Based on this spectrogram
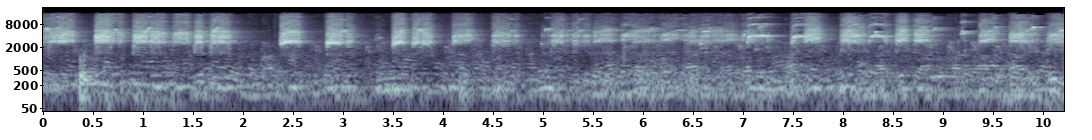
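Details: Kept in the UK, a black francolin (kala tetar) repeats harsh, noisy rasping notes in tight clusters, pausing briefly between phrases; soft indistinct talking lies beneath.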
